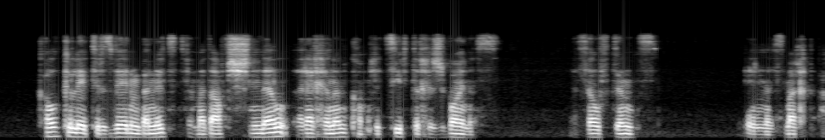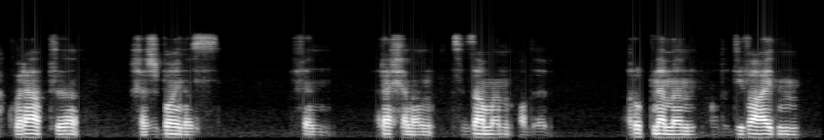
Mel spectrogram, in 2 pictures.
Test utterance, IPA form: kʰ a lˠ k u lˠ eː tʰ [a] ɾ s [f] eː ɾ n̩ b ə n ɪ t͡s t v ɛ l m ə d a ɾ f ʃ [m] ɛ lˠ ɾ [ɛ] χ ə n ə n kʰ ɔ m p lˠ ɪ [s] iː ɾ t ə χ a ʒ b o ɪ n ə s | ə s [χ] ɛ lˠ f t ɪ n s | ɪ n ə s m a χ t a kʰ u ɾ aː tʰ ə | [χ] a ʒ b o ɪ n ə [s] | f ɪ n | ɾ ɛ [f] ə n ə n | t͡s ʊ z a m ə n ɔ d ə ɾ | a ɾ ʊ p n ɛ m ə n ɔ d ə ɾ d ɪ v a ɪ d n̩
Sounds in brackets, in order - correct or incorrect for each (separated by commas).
incorrect, incorrect, incorrect, correct, incorrect, incorrect, correct, correct, incorrect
